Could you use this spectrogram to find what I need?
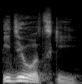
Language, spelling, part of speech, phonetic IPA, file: Russian, идиотский, adjective, [ɪdʲɪˈot͡skʲɪj], Ru-идиотский.ogg
- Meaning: idiotic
